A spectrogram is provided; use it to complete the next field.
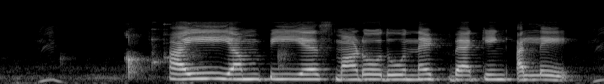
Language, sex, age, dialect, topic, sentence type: Kannada, female, 36-40, Central, banking, statement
